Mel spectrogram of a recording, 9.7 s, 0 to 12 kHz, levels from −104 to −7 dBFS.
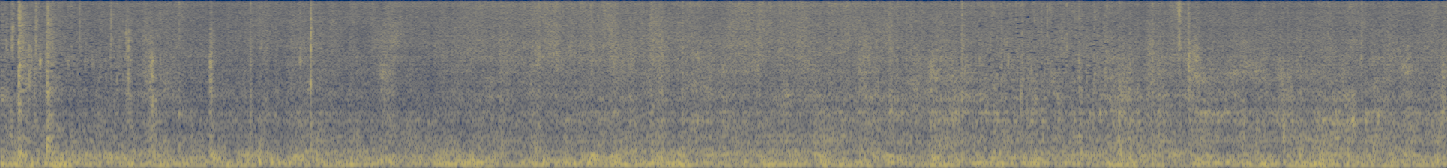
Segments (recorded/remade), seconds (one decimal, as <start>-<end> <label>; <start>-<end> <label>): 0.0-0.9 recorded; 0.9-6.5 remade; 6.5-7.4 recorded; 7.4-9.7 remade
